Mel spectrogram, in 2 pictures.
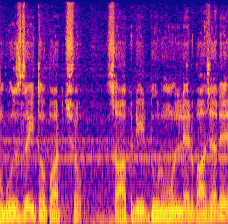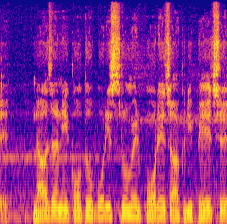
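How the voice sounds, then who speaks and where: A man's voice: lowish voice, fairly even intonation, normal speed, a little mellow, natural voice. A man playing a fearless, conscientious postman in a horror cartoon story, with faint background noise. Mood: determined. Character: fearless, conscientious male postman recounting a ghostly memory. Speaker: postman character. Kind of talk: Bengali horror audio story acting.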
